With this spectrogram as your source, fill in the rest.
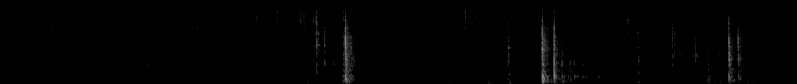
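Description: A metal utility blade cuts into a solid bar of soap held in the hand, peeling away its grey coating to reveal the white core. Quiet, crisp scraping and clicking come in short, irregular bursts with a bright, dry edge and almost no ring, separated by near-silence.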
